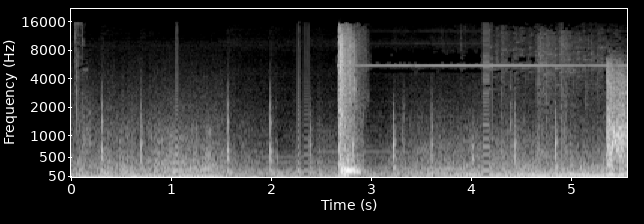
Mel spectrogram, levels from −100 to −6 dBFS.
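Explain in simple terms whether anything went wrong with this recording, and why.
Three short chirpy bursts of noise cut in, at 1.04 to 1.08 s, 2.26 to 2.39 s and 4.12 to 4.21 s. Each is a corrupt frame decoded: a few damaged chunks of compressed data were played anyway, scattering sound into the wrong pitches briefly.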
